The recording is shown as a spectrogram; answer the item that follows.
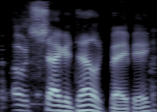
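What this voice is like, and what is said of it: Austin Powers English accent impression. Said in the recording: “Pretty good English accent ... Austin Powers?”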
